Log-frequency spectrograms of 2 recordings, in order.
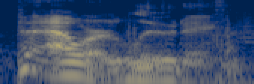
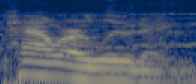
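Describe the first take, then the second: First: It is said forcefully, with extra power. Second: It is said plainly, with ordinary energy.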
